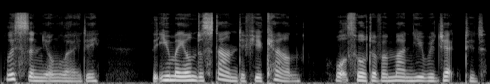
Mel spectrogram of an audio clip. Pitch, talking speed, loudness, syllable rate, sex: 170 Hz, 210 wpm, -18 LUFS, 5.8 syllables/s, female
